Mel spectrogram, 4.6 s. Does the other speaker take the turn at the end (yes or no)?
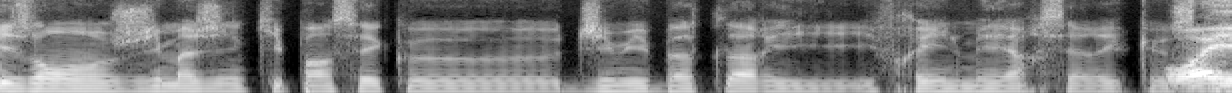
yes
